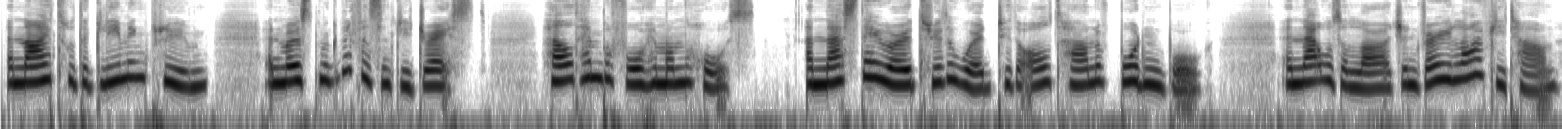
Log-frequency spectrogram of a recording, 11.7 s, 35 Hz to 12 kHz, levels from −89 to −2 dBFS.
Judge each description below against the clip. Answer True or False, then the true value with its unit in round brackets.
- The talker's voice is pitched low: False (280 Hz)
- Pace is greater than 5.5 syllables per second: True (5.7 syllables/s)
